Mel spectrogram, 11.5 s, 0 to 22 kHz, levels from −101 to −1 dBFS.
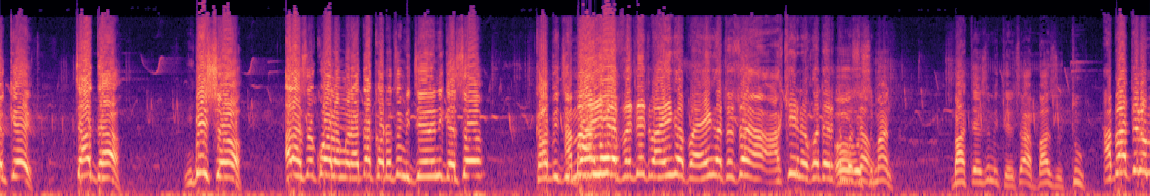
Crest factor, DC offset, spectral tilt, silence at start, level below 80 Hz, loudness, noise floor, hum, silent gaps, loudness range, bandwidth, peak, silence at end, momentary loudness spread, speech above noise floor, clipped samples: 14 dB; under 0.1%; -2 dB/octave; 0 s; -40 dBFS; -12 LUFS; -38 dBFS; none; none; 7 LU; over 20 kHz; 0 dBFS; 0 s; 13 LU; 25 dB; under 0.1%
